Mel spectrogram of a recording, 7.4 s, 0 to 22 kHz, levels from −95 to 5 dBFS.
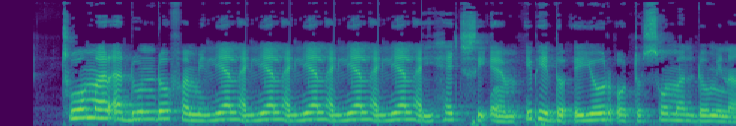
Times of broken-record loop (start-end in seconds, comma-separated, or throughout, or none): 2.46-4.21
